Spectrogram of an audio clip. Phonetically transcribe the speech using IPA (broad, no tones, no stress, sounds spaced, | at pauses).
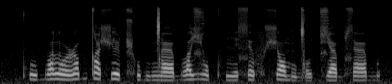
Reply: pʰ u b ɒ l o ɭ ɒ b tˤ o ʃ i ʈ͡ʂʰ u b ŋ͡ǀ æ b lˠ e ʑ o pʰ i s e f ʃ ɒ m ɡ͡ǀ o t͡ɕ æ b s æ b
